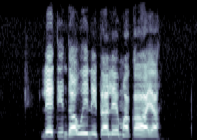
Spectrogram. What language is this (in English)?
Tsonga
